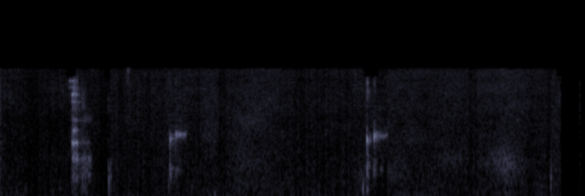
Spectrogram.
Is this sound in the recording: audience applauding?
no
